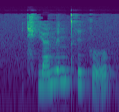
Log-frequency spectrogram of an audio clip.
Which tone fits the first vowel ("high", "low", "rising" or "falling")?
rising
